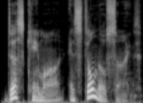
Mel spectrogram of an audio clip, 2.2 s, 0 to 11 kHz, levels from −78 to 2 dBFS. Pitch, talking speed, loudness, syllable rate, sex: 120 Hz, 195 wpm, -17 LUFS, 3.5 syllables/s, male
